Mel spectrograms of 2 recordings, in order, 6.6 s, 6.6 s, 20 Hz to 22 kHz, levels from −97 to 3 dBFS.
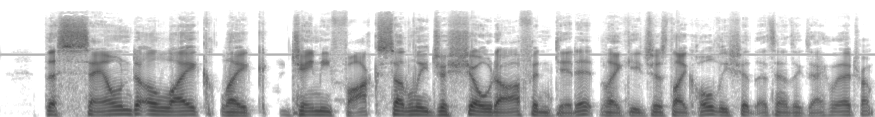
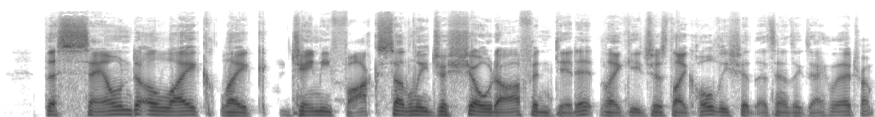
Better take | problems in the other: second | high-pitched whine; faint; throughout; 3 kHz, 35 dB below the speech

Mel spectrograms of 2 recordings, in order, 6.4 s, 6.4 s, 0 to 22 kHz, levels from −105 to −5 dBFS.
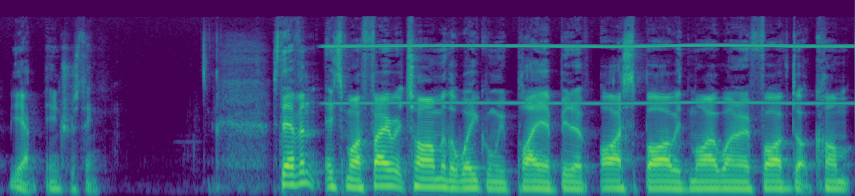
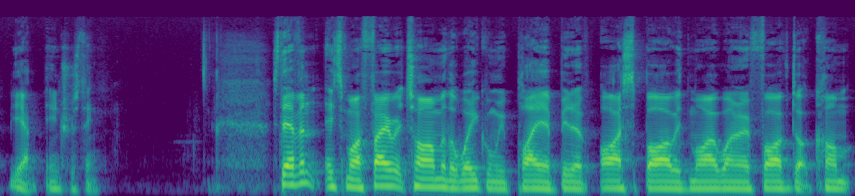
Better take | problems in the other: second | high-pitched whine; loud; from 2.5 s on; 9.5 kHz, 8 dB below the speech

